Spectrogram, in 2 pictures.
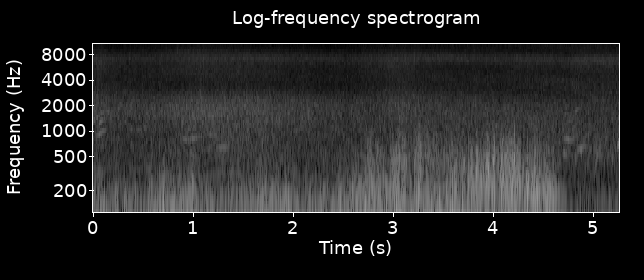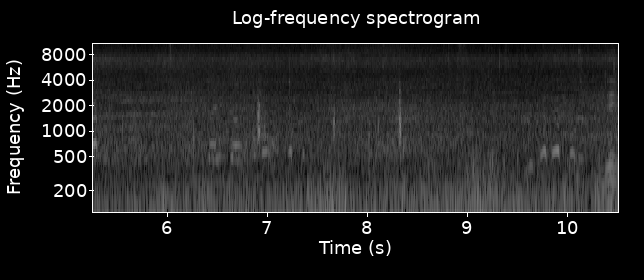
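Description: Sea waves wash in at a beach under buffeting wind, a heavy rumbling gust for the first few seconds easing to a steadier surf hiss, with voices faintly audible.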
